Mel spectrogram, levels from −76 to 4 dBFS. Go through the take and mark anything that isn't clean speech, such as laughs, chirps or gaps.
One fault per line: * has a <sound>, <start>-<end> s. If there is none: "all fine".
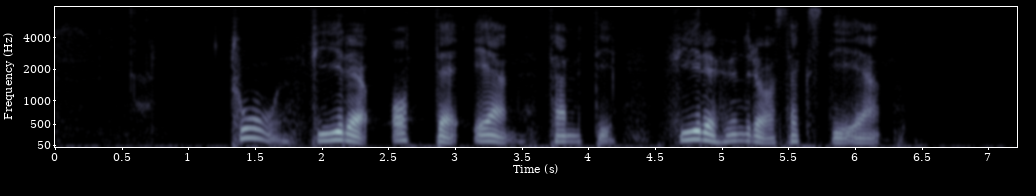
all fine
